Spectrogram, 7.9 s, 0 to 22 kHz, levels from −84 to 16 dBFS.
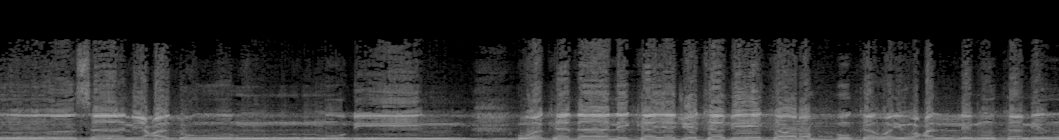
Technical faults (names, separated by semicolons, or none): drift correction step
